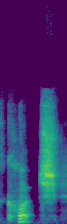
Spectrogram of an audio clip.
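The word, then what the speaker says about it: cwtch: And it's cooch. So, it's spelled C WT C.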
